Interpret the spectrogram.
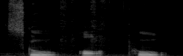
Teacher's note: In South Australia, they might drop the L entirely and sound more like school or pool.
